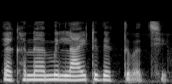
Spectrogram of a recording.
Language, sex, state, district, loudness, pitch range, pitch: Bengali, female, Tripura, Dhalai, -14 LUFS, 205-215 Hz, 215 Hz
